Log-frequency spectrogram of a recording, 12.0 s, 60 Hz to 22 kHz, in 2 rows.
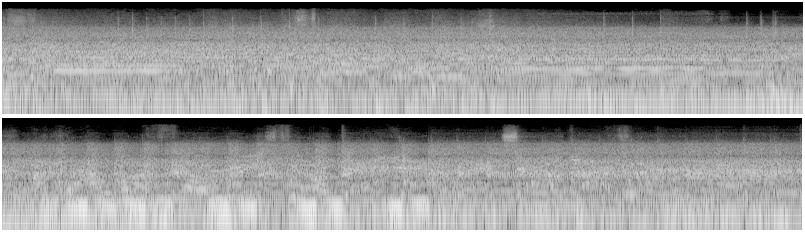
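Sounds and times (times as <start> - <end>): distorted electric guitar chugging: 0.0 - 12.0.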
